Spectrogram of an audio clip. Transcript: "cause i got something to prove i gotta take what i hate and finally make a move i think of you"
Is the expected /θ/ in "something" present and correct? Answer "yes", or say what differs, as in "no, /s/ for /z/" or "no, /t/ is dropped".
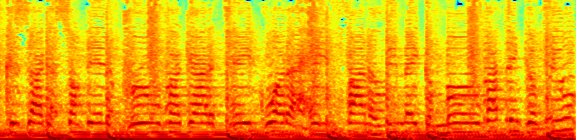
yes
